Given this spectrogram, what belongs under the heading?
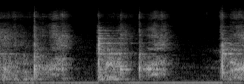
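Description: Sesame seeds being roasted for tilgul ladoo in a pan over a low flame, with repeated scraping and clinking of a spoon against the metal pan in an irregular rhythm, close and fairly clear over a low steady hum.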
